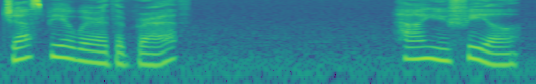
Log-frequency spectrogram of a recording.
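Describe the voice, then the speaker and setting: A woman narrating a scripted guided meditation in a gentle, calm and soothing manner. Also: medium pitch, slow pace.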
